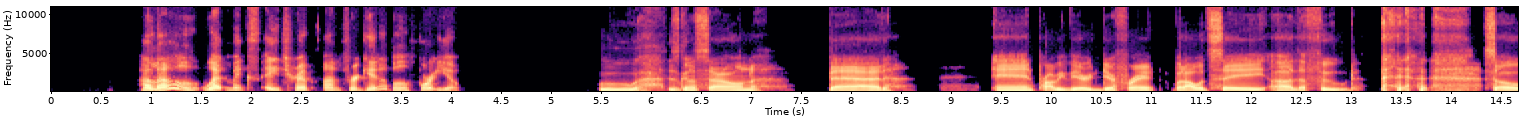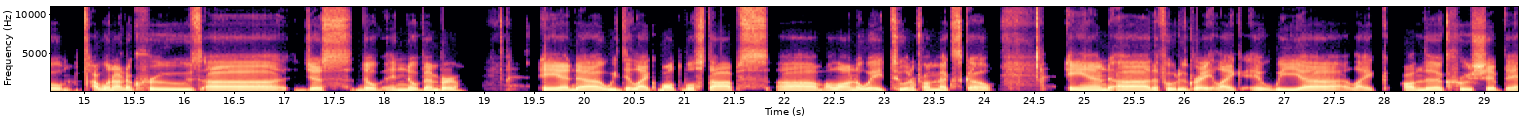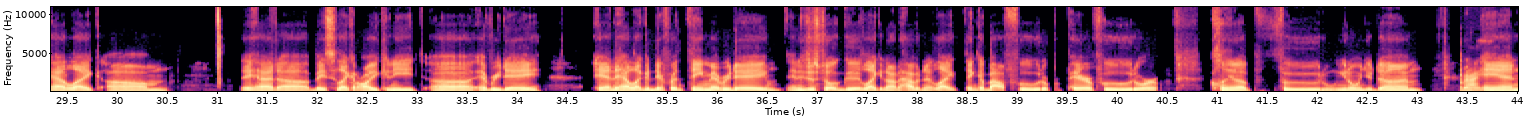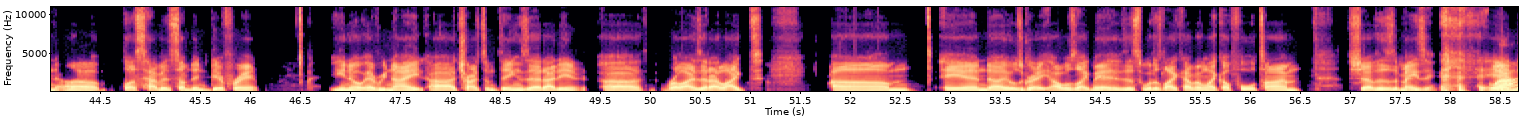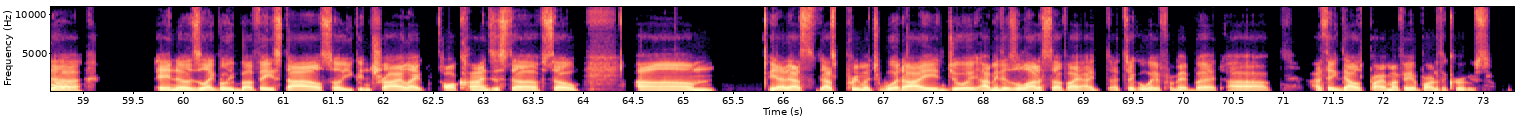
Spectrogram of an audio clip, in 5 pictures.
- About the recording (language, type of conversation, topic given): English, unstructured, What makes a trip unforgettable for you?
- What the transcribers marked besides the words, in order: tapping; chuckle; chuckle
